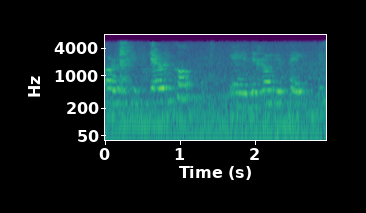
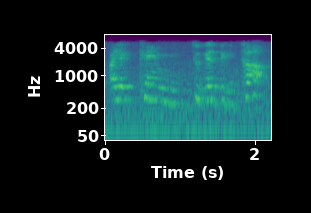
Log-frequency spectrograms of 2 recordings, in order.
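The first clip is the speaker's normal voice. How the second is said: ordinary talk, nothing marked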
